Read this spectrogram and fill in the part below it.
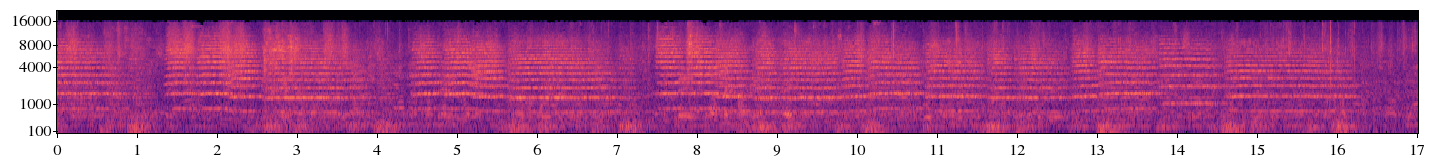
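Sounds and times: cornets playing a slow march: 0.0 - 17.0
crowd chatter: 0.0 - 17.0
drum beats: 0.0 - 17.0.

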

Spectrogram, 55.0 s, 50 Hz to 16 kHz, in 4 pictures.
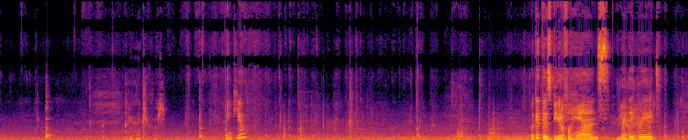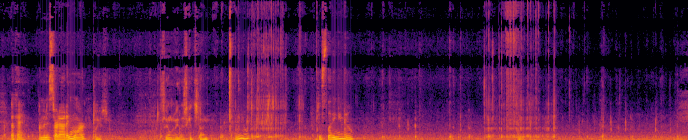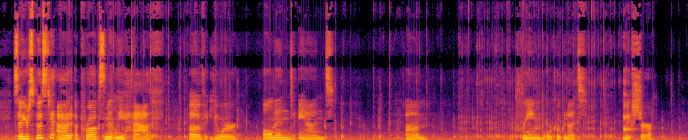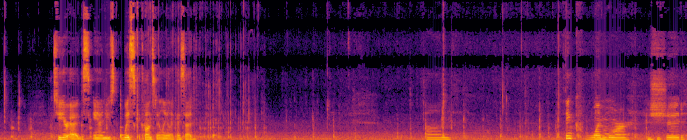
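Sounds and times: whisk clicking in glass bowl: 28.0 - 48.1.

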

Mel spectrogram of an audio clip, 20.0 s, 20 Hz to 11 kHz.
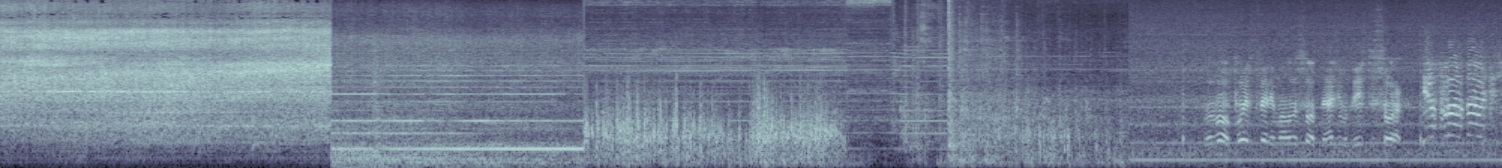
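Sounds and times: heavy vehicle machinery drone: 0.0 - 20.0
rumbling mechanical noise: 0.0 - 20.0.

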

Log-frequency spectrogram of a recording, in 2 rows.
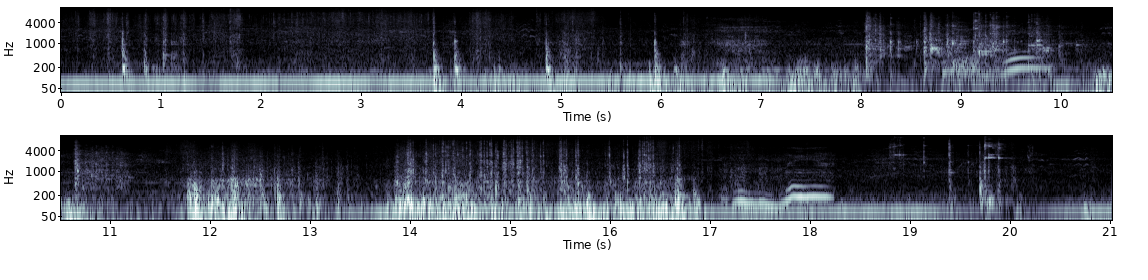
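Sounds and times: plastic bags rustling: 0.0 - 6.8, 11.6 - 17.5
bottles and containers clinking: 8.0 - 11.0, 18.8 - 20.2.

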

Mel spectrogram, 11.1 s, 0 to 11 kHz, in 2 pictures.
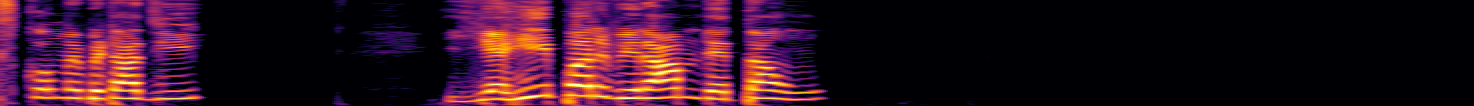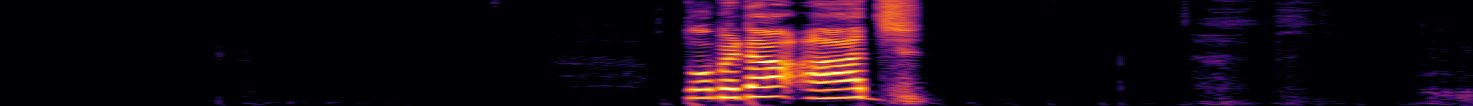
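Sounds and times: faint breath: 1.3 - 1.7, 7.4 - 8.1, 9.9 - 10.7.

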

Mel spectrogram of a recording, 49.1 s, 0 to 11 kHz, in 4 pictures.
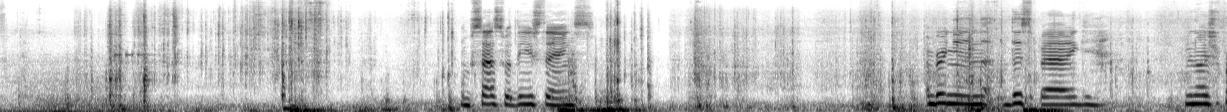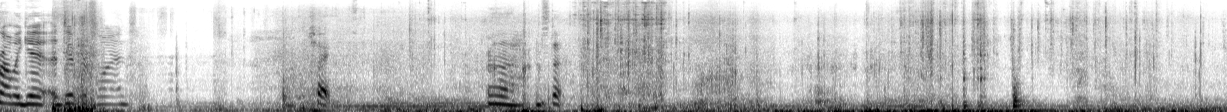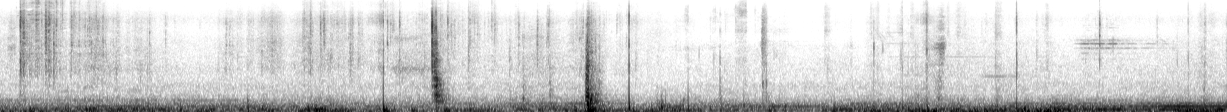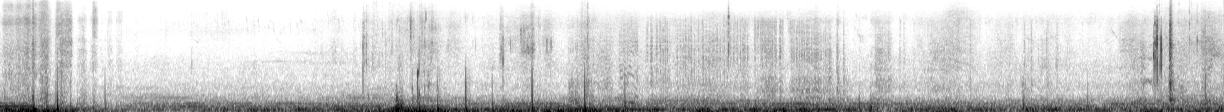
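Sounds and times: low hum in car cabin: 0.0 - 49.0
low steady rumble: 0.0 - 49.0
woman speaking: 4.6 - 6.0, 9.3 - 11.2, 11.8 - 13.7, 15.2 - 15.6, 17.1 - 18.1
bag and clothing rustling: 14.2 - 24.2.

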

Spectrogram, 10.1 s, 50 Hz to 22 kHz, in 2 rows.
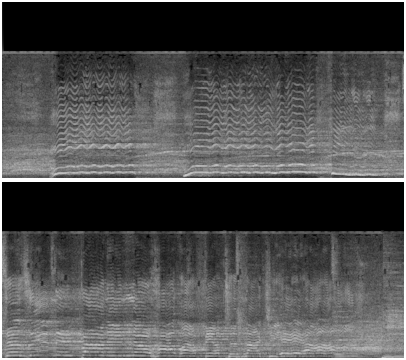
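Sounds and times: woman singing with vibrato: 0.6 - 9.7
band playing: 9.0 - 10.0.

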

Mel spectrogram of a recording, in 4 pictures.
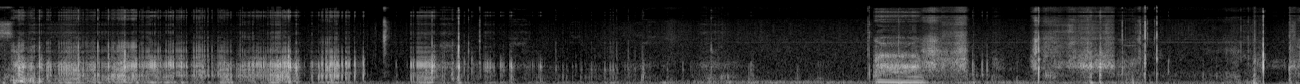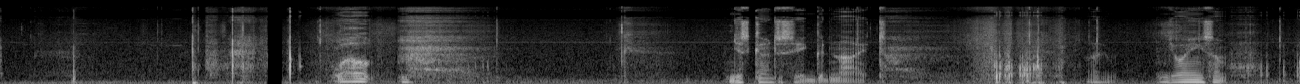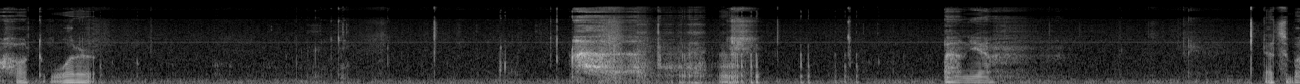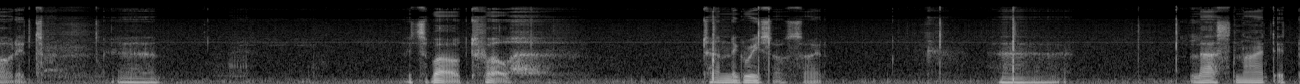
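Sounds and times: campfire crackling: 0.0 - 18.1, 21.4 - 51.0.

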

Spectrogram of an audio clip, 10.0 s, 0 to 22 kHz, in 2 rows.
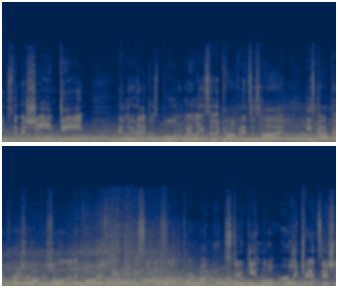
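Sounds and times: drift car engines revving: 0.0 - 10.0.

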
